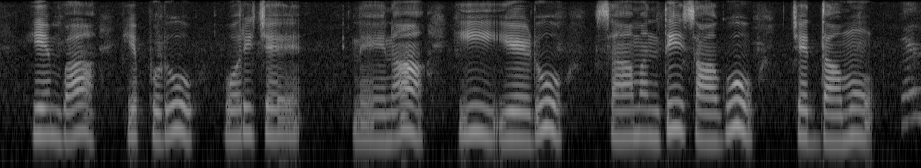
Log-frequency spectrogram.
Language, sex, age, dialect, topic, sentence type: Telugu, male, 18-24, Southern, agriculture, statement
